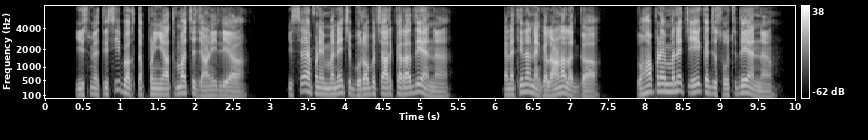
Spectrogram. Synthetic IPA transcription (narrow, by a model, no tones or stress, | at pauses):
jiːsuɛ̃t̪ɪsibɐkt̪ɐpɽ̃iaːt̪mãt͡ʃəd͡ʒaːɽ̃ileːa | kisɛɐpɽ̃emɐnet͡ʃəbʊɾabɐt͡ʃaːɾkɐɾad̪eɦɐn | kɐnɛt̪ɪnãnɛɡɐlaːɽ̃alɐɡa | t̪ʊ̃ɦãɐp̬ɽ̃emɐnet͡ʃeːkɐd͡ʒosoːt͡ʃd̪eɦɐn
